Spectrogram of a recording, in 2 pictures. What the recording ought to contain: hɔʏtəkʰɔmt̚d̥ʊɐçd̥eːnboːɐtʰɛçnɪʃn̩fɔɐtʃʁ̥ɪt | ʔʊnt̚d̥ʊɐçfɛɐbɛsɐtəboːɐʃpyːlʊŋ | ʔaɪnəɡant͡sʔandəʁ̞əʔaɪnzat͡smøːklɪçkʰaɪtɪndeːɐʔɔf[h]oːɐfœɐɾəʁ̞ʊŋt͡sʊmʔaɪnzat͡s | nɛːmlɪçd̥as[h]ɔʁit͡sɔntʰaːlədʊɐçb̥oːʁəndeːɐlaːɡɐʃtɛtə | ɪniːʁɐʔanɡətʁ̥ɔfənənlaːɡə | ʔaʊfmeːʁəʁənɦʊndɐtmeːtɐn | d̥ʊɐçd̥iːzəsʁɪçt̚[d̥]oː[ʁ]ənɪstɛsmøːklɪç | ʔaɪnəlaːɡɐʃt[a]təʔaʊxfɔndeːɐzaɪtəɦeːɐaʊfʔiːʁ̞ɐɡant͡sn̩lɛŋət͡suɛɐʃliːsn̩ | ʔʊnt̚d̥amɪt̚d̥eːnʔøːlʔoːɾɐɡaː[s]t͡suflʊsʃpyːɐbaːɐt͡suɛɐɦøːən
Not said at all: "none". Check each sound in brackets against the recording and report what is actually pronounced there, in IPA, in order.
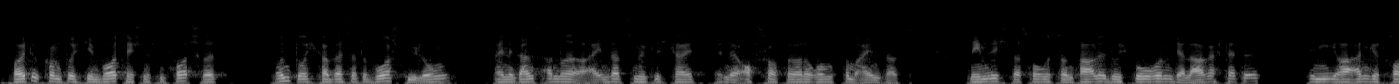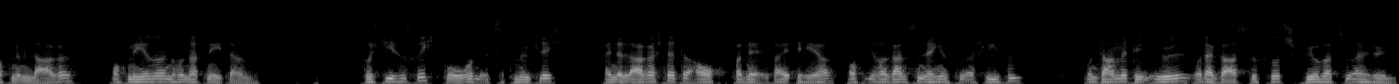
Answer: ʃ, h, b̥, ʁ, ɛ, s

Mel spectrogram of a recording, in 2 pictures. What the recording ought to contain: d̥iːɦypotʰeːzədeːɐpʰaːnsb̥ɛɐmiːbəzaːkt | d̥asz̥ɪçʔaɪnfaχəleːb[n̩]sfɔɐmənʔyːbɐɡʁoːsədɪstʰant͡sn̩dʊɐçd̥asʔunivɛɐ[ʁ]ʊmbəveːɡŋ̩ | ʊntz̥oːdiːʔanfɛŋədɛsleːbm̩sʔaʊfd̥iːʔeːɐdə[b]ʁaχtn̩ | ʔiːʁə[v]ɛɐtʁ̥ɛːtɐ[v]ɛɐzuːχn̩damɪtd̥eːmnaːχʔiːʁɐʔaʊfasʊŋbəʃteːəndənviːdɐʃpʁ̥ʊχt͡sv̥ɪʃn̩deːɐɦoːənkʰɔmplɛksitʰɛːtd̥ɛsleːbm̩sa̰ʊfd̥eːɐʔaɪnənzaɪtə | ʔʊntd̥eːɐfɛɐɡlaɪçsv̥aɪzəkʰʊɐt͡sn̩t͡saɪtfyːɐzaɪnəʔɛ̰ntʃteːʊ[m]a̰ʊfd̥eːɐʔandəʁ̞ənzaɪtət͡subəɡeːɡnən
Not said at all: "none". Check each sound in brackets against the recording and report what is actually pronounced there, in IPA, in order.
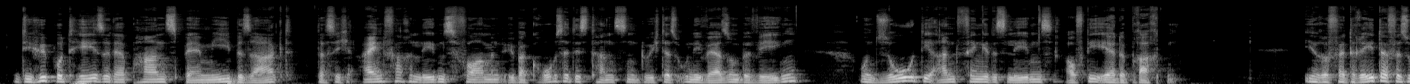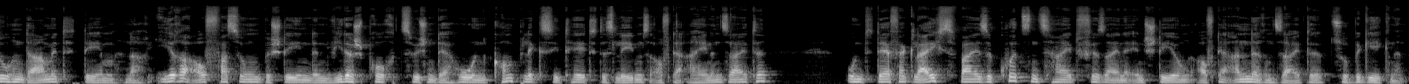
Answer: m̩, z, b, f, f, ŋ

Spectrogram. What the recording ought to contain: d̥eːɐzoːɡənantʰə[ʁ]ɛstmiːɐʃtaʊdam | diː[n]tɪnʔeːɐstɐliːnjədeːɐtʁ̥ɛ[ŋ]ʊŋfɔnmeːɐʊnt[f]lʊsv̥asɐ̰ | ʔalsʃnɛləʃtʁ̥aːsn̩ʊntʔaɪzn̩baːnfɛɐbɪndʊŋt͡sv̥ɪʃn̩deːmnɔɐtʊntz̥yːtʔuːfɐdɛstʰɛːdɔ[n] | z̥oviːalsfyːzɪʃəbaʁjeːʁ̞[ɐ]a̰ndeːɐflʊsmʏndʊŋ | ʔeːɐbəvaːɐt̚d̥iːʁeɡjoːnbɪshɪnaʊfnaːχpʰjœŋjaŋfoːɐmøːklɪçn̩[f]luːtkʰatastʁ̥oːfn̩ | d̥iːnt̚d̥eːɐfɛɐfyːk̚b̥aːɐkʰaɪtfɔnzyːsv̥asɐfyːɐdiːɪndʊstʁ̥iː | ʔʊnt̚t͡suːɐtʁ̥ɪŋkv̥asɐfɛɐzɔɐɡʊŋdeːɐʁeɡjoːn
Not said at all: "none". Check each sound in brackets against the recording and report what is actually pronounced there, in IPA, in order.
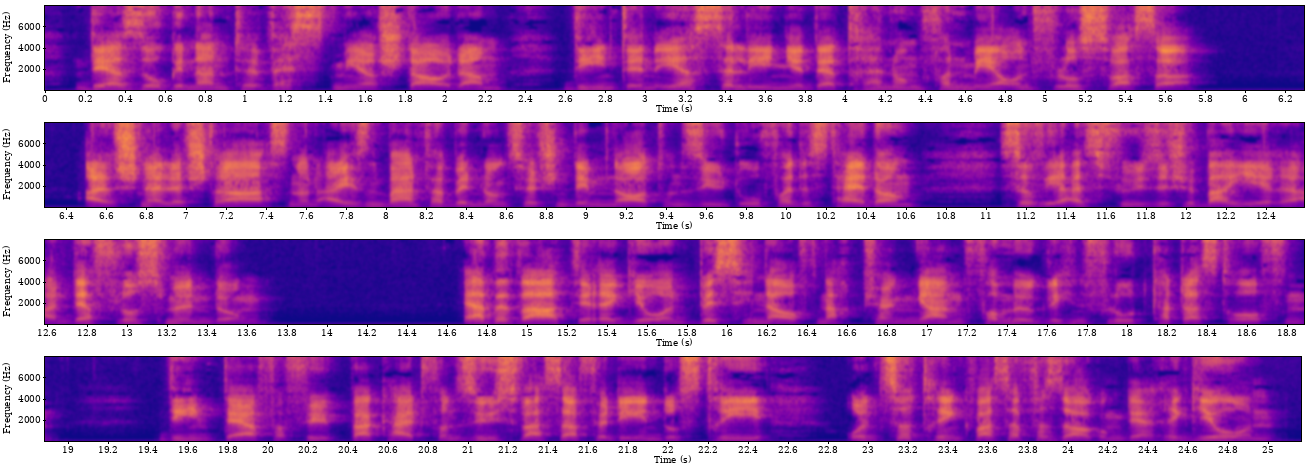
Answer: v, n, n, f, ŋ, ə, f

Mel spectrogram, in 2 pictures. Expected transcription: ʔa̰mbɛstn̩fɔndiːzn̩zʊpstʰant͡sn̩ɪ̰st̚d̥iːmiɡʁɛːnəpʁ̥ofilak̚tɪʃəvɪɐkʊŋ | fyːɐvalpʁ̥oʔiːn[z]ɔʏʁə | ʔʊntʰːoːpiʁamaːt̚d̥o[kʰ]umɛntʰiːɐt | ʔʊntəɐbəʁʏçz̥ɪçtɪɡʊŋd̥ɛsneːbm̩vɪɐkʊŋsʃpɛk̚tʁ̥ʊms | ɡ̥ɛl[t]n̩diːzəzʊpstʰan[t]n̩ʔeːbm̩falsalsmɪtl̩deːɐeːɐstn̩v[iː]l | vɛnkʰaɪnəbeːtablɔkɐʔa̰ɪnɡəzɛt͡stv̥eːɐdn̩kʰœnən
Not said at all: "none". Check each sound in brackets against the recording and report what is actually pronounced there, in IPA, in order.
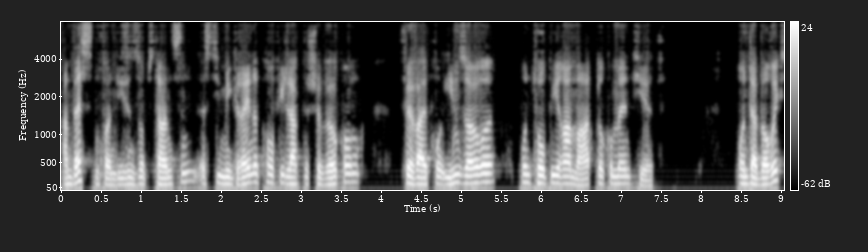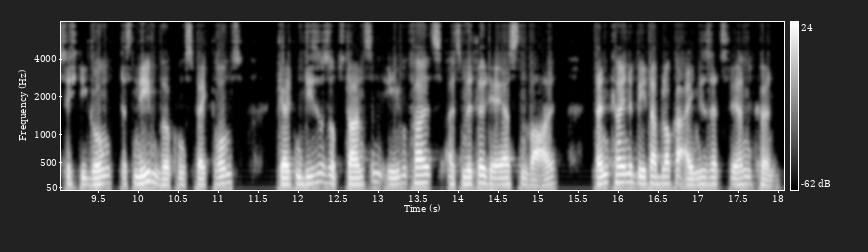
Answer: z, k, t, t͡s, aː

